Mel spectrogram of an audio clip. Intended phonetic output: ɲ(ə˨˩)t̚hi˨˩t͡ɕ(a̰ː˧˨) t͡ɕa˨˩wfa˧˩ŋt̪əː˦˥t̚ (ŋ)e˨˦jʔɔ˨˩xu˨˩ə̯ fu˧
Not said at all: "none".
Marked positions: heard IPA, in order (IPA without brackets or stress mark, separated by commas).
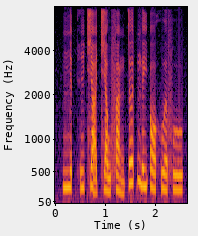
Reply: ə˨˩, a̰ː˧˨, ŋ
